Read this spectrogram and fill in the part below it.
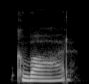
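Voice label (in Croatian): "kvar" Croatian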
